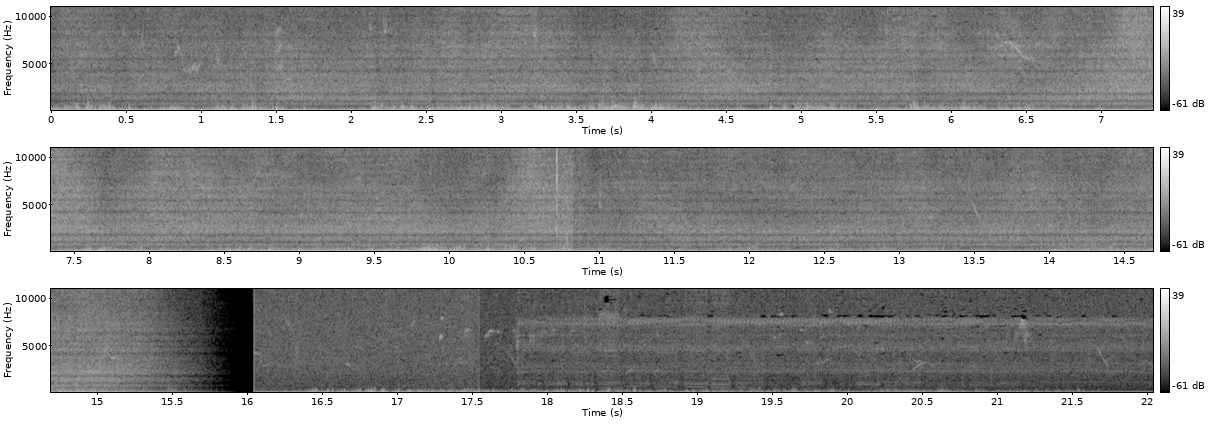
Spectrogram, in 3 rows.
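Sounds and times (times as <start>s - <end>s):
tractor diesel engine under load: 0.0s - 17.4s.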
